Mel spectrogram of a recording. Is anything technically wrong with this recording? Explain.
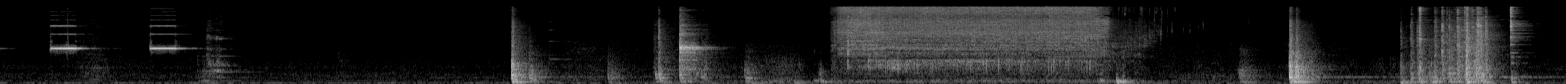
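Yes. At 4.55 s there is an overlap between stream segments. Two segments carried overlapping time stamps, and the player trimmed the overlap from audio that was not actually doubled. A few milliseconds vanished. The waveform jumps there, heard as a tiny skip.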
